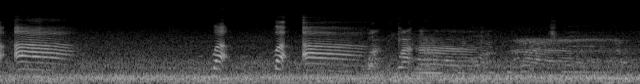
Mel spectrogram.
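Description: A toddler's high-pitched voice calling 'ba-ba-a' several times, over the steady low rumble of a moving train carriage.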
